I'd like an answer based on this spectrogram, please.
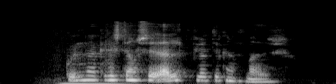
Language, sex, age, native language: Icelandic, male, 40-49, Icelandic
